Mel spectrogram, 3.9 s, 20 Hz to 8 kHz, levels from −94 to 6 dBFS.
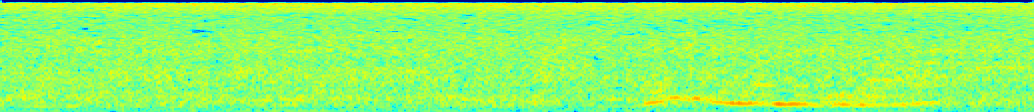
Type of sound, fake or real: real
